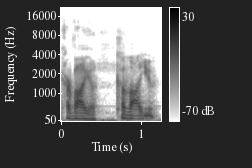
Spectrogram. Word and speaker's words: Carvalho: Carvalho.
